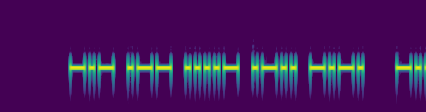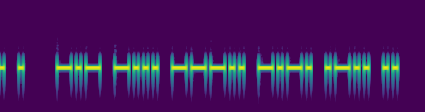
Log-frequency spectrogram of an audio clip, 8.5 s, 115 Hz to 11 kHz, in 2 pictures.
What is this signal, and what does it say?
Morse code, heard as a keyed tone, about 25 wpm, 700 Hz. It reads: KW4LC DE KB8CLI
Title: USA Callsign DE Callsign 25wpm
